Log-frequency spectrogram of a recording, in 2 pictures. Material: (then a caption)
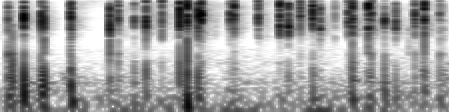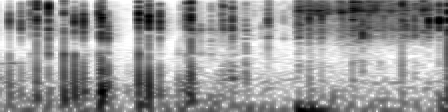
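Plastic. Long nails tap quickly on the lid of a small clear plastic compartment box full of loose beads, making a fast run of sharp, bright clicks with almost no low end and no ring. Near the end, the box is tilted, and the beads slide and rattle in a steady, hissy, high-pitched wash.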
